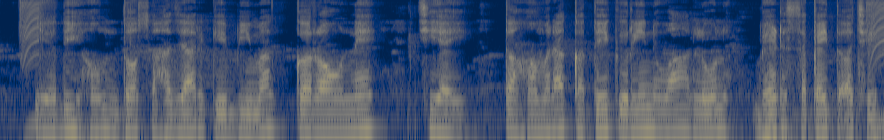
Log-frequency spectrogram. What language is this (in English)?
Maithili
